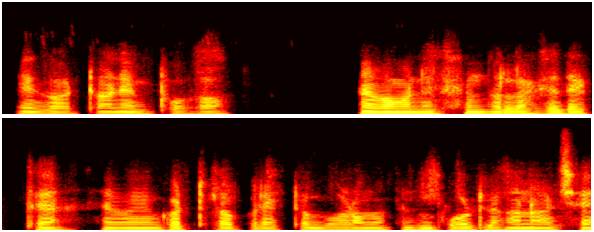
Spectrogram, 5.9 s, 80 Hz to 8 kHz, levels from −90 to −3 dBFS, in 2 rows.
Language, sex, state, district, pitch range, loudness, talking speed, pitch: Bengali, male, West Bengal, Jalpaiguri, 130-135 Hz, -24 LUFS, 185 wpm, 130 Hz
